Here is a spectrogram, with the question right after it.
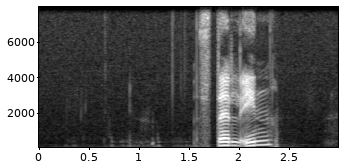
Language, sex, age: Swedish, female, 25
